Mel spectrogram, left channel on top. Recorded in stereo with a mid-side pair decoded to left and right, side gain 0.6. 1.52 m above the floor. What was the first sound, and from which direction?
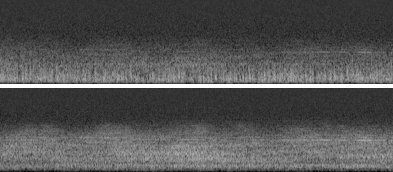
Only background noise.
